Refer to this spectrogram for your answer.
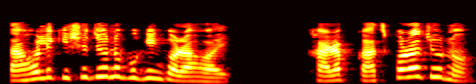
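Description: A woman's voice: high voice, big pitch swings, quick pace, fairly bright tone, dull audio. Jagaddhatri, fierce investigator, read by a woman. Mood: firm. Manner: commanding, threatening retorts.

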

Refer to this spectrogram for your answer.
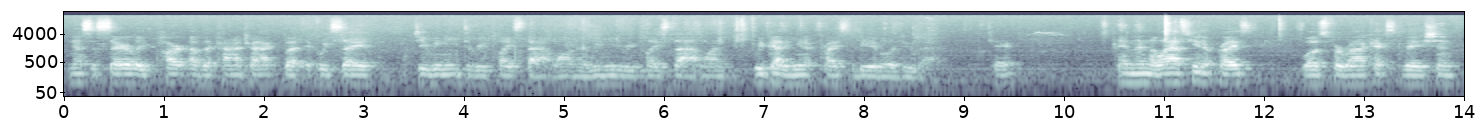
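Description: Low flat-voiced man presenting to a board. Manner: steady, explanatory, reads figures aloud. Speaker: architect presenting bids. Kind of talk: formal presentation at a meeting. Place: meeting room, standing at front. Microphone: far camera. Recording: echoey room from far off, background hiss.

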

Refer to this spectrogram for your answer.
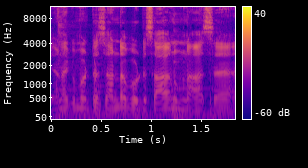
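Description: A man playing a low-voiced scheming gangster. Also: flat delivery, quick pace, music in the background, close to an everyday voice. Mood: menacing. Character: scheming gangster pressing a politician.

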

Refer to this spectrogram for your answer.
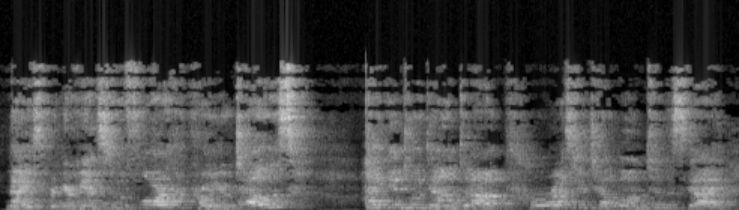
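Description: A breathless woman leads a workout, her high voice counting reps and cueing each move at an unhurried pace. She sounds distant from the mic in a very echoey room, with faint background noise. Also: fairly bright tone. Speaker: fitness instructor. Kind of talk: workout instruction.

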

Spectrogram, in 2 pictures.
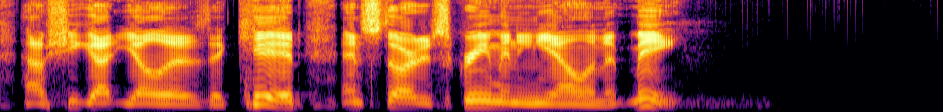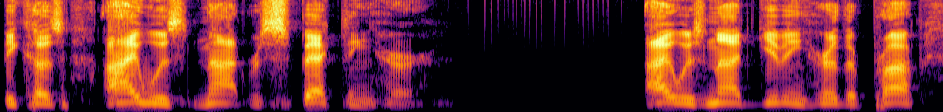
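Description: A male pastor giving a conversational sermon, reading scripture slowly and telling personal stories. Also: mid-range voice, pushed and bright, no echo, poor audio.

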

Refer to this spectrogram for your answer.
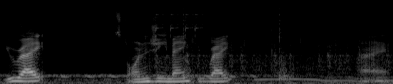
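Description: A man talks through a video game with his friends in loose banter. His pitch swings around a lot as he jokes, curses and gets excited. Clear background noise sits under the recording. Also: measured pace. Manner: excitable, swearing, laughing often. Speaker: gamer playing on stream. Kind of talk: casual let's-play banter.

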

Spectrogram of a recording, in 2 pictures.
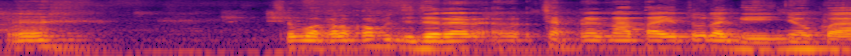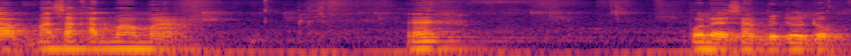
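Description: A man's voice: medium pitch, little pitch movement, moderate pace, pauses often, darkish tone. A man filming his family in a home kitchen with a phone, chatting casually and teasing playfully. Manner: teasing, playful, laughs often. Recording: echoey room with background noise.

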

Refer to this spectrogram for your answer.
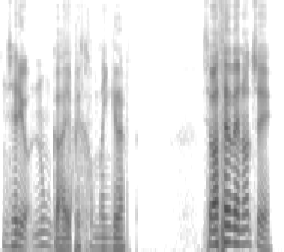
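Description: A young gaming video host with a Spain Spanish accent does let's play commentary, excitable and swearing as he banters with the game's characters. His mid-range voice moves briskly, with no echo.

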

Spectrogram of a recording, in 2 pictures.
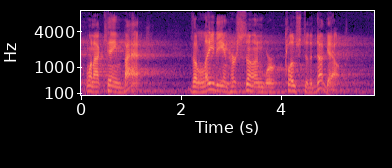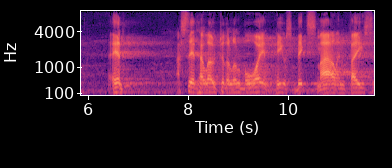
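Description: A man's voice: medium pitch, creaky, sharp tone, slight background noise. An older man giving a folksy commencement speech at a podium, telling anecdotes. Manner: folksy, storytelling, Southern phrasing. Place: large outdoor commencement ceremony. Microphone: podium microphone. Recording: echoey reverberant venue sound.

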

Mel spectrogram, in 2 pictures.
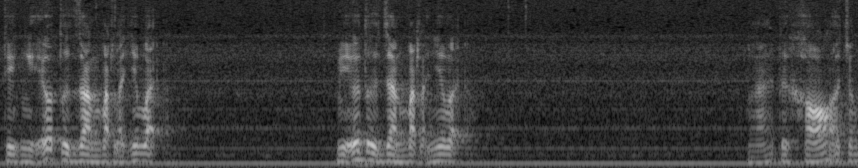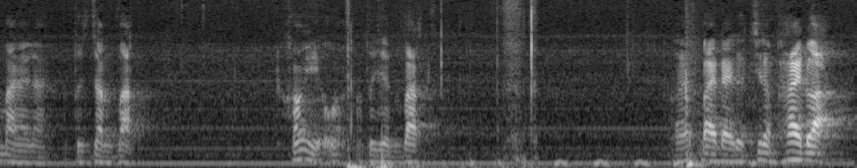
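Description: A male primary school teacher giving an online reading lesson, repeating key words slowly for his pupils. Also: mid-range voice, muffled recording, slight background noise.

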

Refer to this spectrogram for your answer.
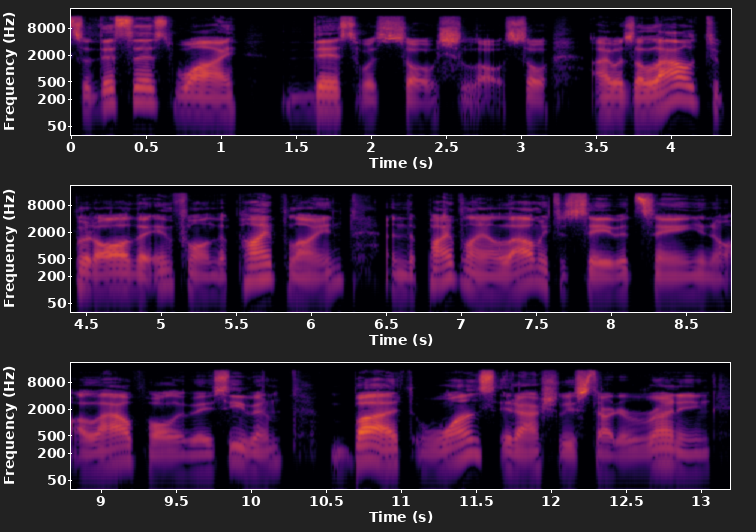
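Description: Clear-voiced man explaining a tech screencast. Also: mid-range voice, no room sound. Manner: explanatory, frequent "right?" and "okay?" checks. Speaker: tech presenter. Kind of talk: screencast tutorial.

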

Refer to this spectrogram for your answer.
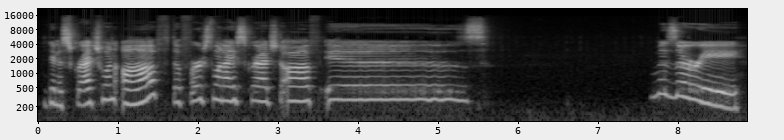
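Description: A woman's voice: sits high, extremely slow, fairly bright tone. A woman vlogging about her budget, explaining each step to viewers in a casual way and counting money aloud as she goes. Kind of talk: casual talk-through to the viewers.

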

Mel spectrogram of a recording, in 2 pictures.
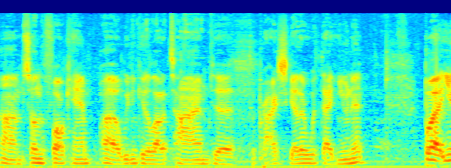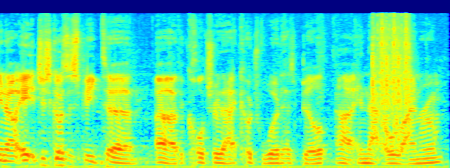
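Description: A young man, a college football lineman, fields reporters' questions at a post-game press conference, speaking into a table microphone in an indoor press room. His voice sits on the low side with fairly even intonation and a slightly bright quality, and there's a bit of background noise. He talks fast and rambles, leaning on fillers like "you know" and "um."

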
